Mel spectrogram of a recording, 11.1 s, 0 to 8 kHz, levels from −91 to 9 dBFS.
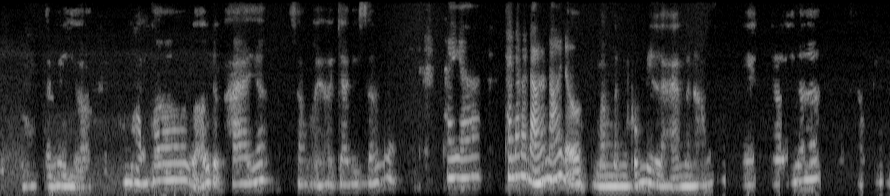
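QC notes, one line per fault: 0.0–0.72 s, 1.2–1.89 s and 10.5–10.55 s, other side's voice leaking through: a second voice sits about 20 dB under the talker, with a final brief scrap near 35 dB down. This is likely loudspeaker playback the echo canceller failed to remove.
0.55–1.94 s, 8.91–10.27 s and 10.71–11.13 s, speech suppressed in double talk: the talker drops by up to about 15, 35 and 30 dB while both sides overlap. This is likely because the canceller could not separate the talker from the echo and turned both down.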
